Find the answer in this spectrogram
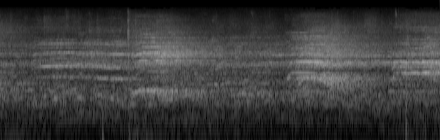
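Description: Live volleyball rally in a gym hall: players and spectators calling and shouting, with the sharp smack of a ball being hit about a second in.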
